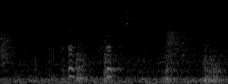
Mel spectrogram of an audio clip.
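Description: A baby making about three short, faint whimpering vocal sounds as she creeps forward on her belly.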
